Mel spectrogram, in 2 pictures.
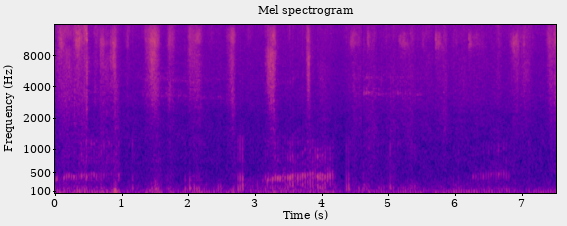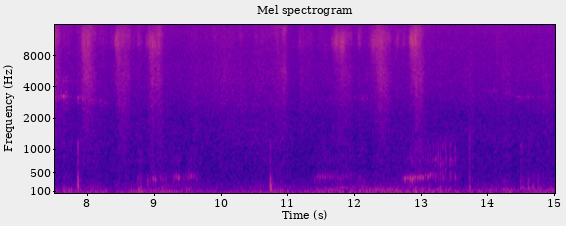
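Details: Pet cat purring during a scratching massage: a soft low rumble runs throughout beneath repeated brisk scratching sounds and faint brushing noises, in a quiet room without speech.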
